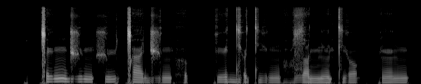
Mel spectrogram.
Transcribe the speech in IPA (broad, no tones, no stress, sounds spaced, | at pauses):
ǀ ɪ ŋ d͡ʒ y ŋ ʃ y ǀ a d͡ʒ ʏ ŋ h ʊ kː ɪ dʲ ɔ tʲ e ŋ ɔ̤ zˤ ɪ nʲ ɛ̃ tʲ ɔ kː ɛ̃ ŋ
